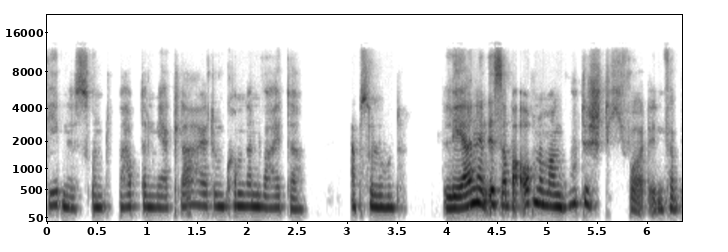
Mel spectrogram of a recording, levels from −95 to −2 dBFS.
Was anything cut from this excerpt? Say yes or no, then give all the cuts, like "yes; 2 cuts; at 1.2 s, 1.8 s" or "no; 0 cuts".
no; 0 cuts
